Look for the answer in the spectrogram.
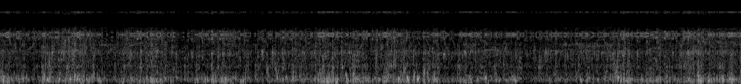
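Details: Rough, fluctuating engine-like rumble and broadband noise with a thin high whine throughout, no animal heard.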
